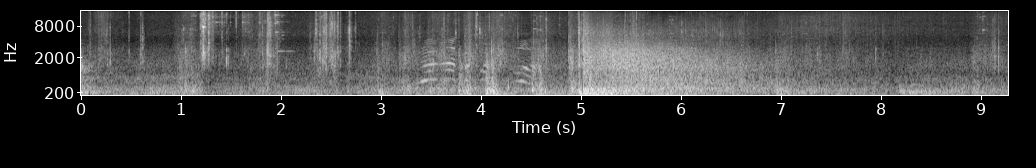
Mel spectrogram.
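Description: Footsteps clang on a metal grating walkway.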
